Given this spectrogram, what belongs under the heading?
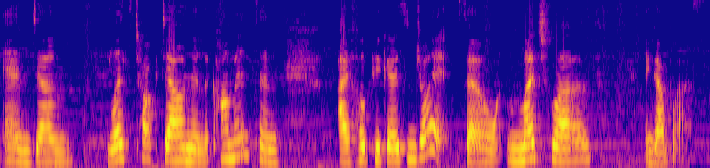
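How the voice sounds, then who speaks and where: A woman's voice: on the high side, fairly even intonation, measured pace, vocal fry, faint music behind. A woman in her thirties chatting casually in a voice-over about her kitchen decor, with plenty of ums and asides. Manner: chatty, with frequent um fillers and asides. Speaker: home cleaning and decor vlogger.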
